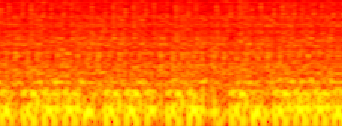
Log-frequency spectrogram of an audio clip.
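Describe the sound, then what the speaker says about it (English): A fully warmed-up Harley-Davidson engine fitted with an S&S carburetor idles steadily nearby, a loud, even, loping low-pitched throb with no talk. "with the engine fully warmed up and at idle"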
